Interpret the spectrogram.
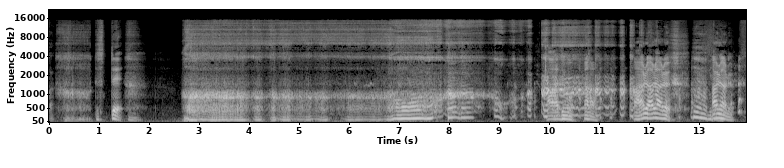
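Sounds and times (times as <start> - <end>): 
speech: 0.9 - 1.9, 10.2 - 11.1, 11.7 - 13.8
long rasping snoring: 2.7 - 9.4
laughter: 9.2 - 13.9.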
